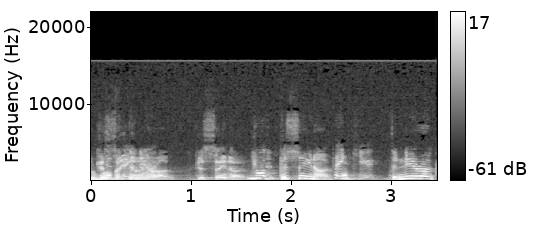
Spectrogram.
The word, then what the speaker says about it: De Niro: Robert De Niro, which rhymes with Zemiro.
